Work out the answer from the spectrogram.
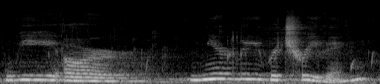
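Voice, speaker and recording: A woman voicing a smug, slow-spoken dragon. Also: medium pitch, expressive, dark tone, reverberant, a little hiss or hum. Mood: teasing. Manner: haughty, teasing, slow and deliberate. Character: proud, smug female dragon in human form. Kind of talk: ASMR roleplay.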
